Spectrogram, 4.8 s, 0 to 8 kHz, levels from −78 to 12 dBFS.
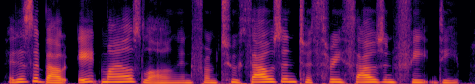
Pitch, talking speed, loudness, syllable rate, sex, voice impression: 220 Hz, 190 wpm, -18 LUFS, 4.2 syllables/s, female, feminine, adult-like, tensed, soft, slightly halting, calm, friendly, reassuring, elegant, kind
